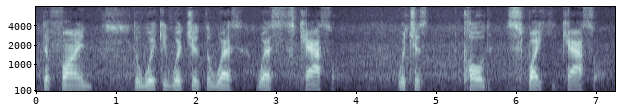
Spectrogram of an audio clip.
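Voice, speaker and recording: A man telling a story informally, with halting, deliberate phrasing and casual asides. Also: mid-range voice, a little hiss or hum, rough recording. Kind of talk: informal, improvised storytelling with pop-culture asides.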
